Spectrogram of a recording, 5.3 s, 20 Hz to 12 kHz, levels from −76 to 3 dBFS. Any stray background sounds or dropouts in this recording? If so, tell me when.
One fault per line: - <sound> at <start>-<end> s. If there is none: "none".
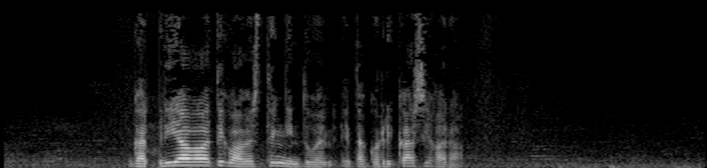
- dropout at 1.1-1.2 s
